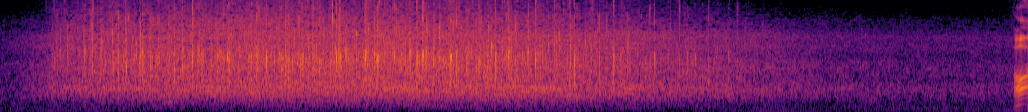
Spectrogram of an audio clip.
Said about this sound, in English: Oh, I can hear the golf claps around the course.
